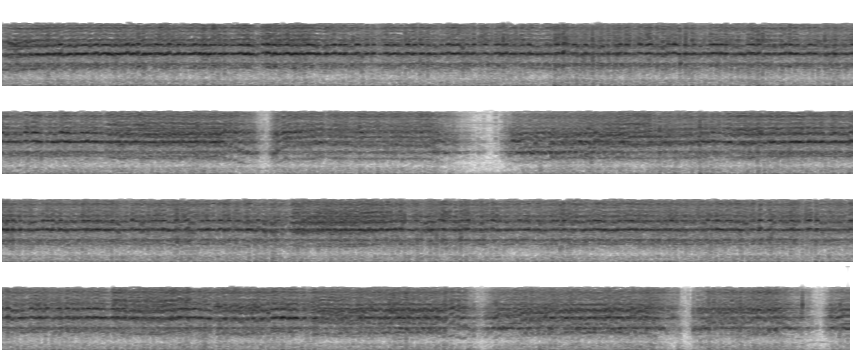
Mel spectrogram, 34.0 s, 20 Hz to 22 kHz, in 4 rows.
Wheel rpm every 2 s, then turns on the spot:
230, 230, 240, 240, 240, 180, 140, 180, 230, 230, 230, 230, 230, 230, 200, 150, 130.
none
